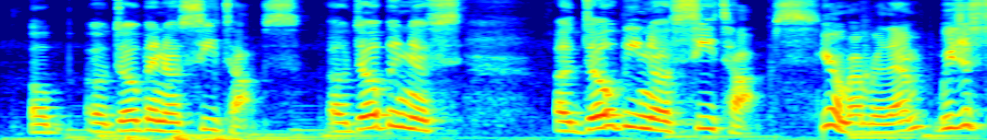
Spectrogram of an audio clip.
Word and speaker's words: Odobenocetops: Odobocinetops. Odobenocetops.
